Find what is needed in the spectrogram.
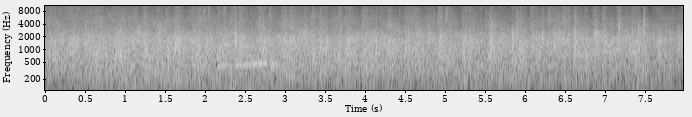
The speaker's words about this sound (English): It's a little awkward to ask people to clap for a global pandemic.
